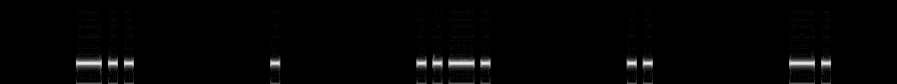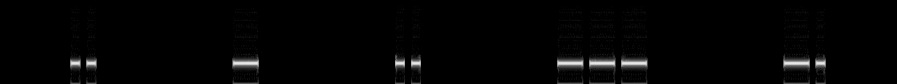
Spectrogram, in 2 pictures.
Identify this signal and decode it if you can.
Morse code, heard as a keyed tone, about 15 wpm, spaced as for 5 wpm, 1000 Hz. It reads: DEFINITION
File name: qotdfiles / 5wpm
